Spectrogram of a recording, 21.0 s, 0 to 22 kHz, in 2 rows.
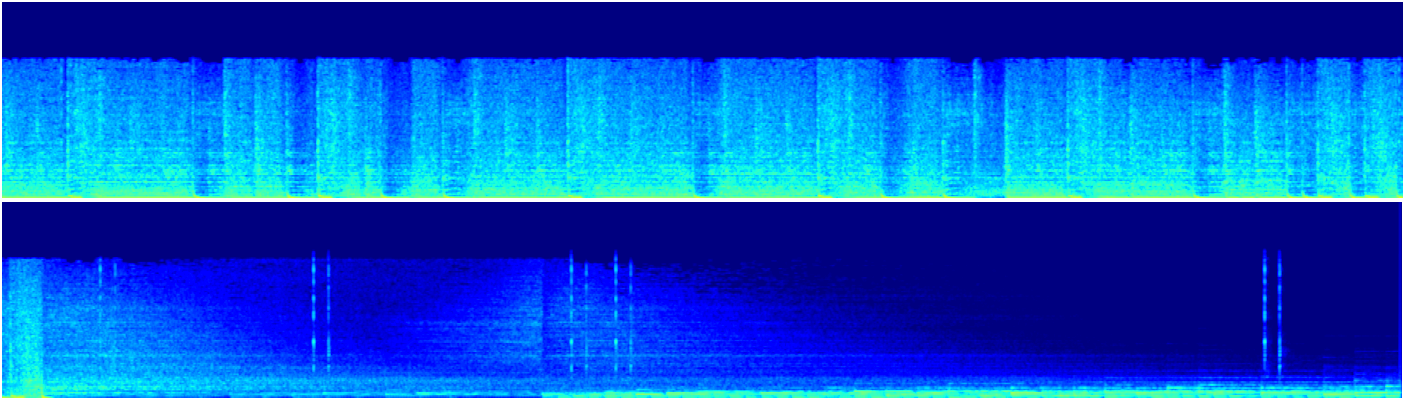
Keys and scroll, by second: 5.0 [.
